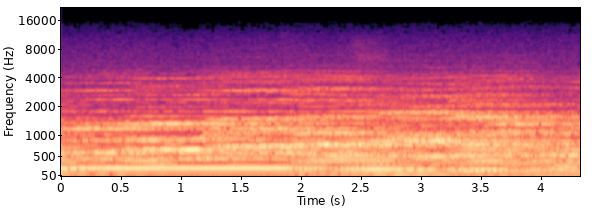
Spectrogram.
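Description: Slow choral music: voices holding long, sustained chords that change every second or two.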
